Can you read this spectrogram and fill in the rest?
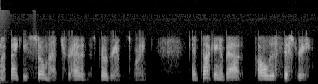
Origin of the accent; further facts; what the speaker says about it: Manhattan, Kansas, United States; I was born and raised in Manhattan, born in 1947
